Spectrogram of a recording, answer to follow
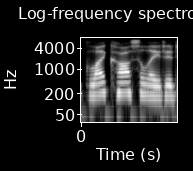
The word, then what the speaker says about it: glycosylated: blood sugar test the glycosylated hemoglobin pronounced g ly koh sill a tid hemoglobin and also known as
